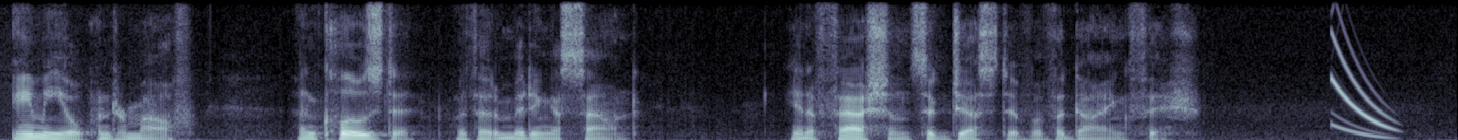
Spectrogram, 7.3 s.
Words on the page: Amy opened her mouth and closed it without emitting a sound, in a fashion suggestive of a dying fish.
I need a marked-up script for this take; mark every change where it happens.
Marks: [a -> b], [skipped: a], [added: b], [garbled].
Amy opened her mouth and closed it without emitting a sound, in a fashion suggestive of a dying fish.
